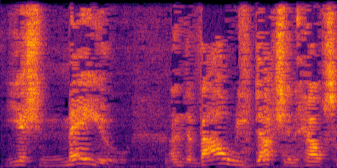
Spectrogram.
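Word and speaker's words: ישמעו: Yishma and you gives us yishmeyu. See, it's not yishma'u, it's yishmeyu.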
